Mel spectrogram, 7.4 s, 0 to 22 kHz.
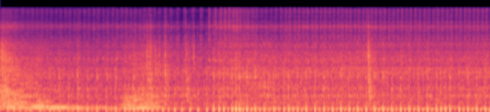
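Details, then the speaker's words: Shogun 125 single-cylinder engine idling on electric start, before repair: a rough, uneven clattering knock like a connecting rod, caused by a loose nut rather than the rod. "Suaranya berderak, hampir seperti bunyi ketukan batang besi."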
